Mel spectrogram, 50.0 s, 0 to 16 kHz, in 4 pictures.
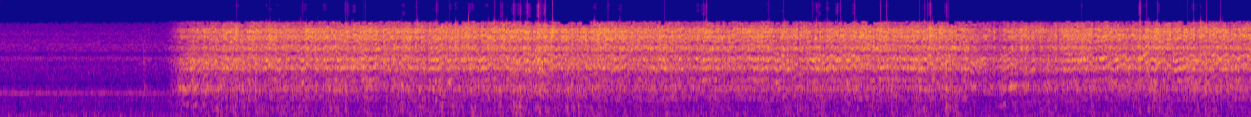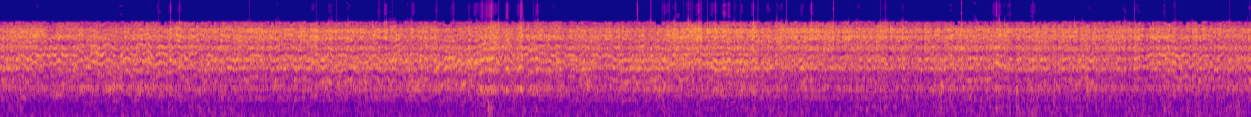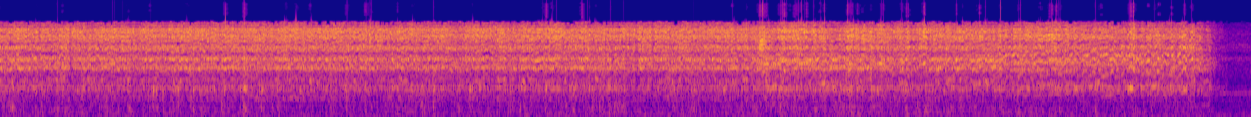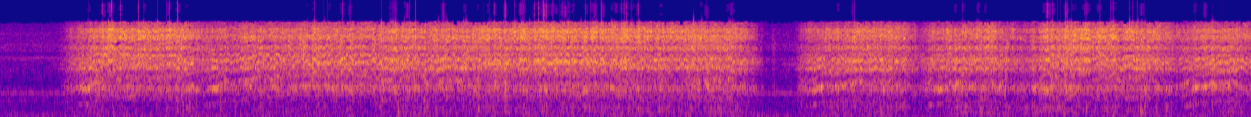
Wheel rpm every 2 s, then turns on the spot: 70, 160, 170, 160, 150, 160, 160, 160, 160, 160, 160, 160, 160, 160, 160, 160, 160, 160, 50, 140, 160, 160, 70, 110, 90.
none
